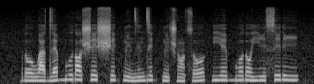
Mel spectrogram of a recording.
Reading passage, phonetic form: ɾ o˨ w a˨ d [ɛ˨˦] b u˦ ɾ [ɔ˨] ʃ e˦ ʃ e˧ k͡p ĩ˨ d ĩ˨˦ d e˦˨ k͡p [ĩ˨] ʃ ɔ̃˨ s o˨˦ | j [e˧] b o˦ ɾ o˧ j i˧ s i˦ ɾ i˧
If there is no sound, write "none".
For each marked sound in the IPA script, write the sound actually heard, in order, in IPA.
ɛ˨˦, ɔ˧, ĩ˨, e˦

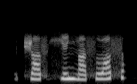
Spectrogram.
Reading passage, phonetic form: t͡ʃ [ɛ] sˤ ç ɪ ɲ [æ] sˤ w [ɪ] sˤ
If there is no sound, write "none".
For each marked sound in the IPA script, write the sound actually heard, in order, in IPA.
ɛ, æ, ə

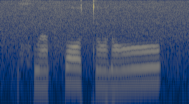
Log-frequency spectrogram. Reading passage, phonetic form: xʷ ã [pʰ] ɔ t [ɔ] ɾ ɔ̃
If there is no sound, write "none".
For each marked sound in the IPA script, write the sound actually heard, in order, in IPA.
f, ɔ̃

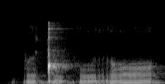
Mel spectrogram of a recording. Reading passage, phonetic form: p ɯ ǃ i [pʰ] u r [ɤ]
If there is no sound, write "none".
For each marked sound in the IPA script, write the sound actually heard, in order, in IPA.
pʰ, o

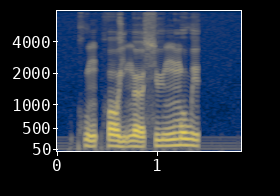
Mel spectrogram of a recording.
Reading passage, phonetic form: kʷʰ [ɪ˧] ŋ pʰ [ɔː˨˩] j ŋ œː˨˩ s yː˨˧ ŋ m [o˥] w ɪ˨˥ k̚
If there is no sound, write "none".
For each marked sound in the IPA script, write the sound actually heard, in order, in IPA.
ɪ˨˩, ɔː˨˩, o˧

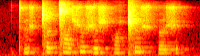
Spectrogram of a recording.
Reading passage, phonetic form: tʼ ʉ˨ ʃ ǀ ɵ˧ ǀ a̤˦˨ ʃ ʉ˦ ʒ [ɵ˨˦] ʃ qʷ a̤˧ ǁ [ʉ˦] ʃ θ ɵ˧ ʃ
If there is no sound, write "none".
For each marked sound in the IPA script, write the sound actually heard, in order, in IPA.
ɵ˧, ʉ˦

